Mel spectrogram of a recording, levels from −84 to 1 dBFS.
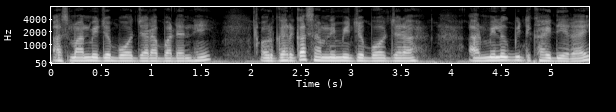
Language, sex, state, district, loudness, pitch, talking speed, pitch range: Hindi, male, Arunachal Pradesh, Longding, -15 LUFS, 150 Hz, 245 wpm, 140-155 Hz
